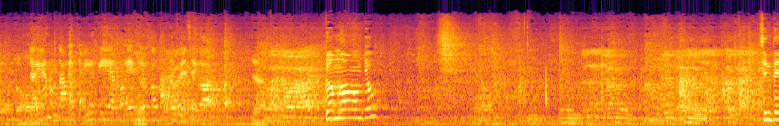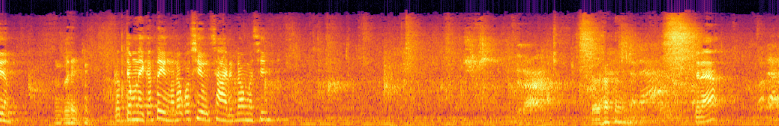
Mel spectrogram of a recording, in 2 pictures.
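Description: An elderly man talks.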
